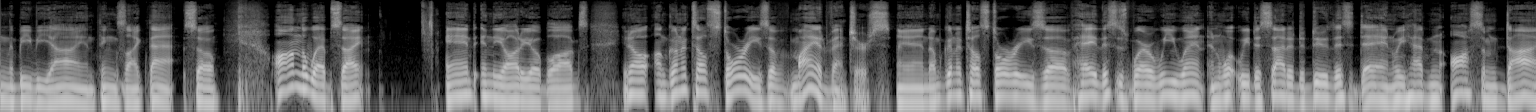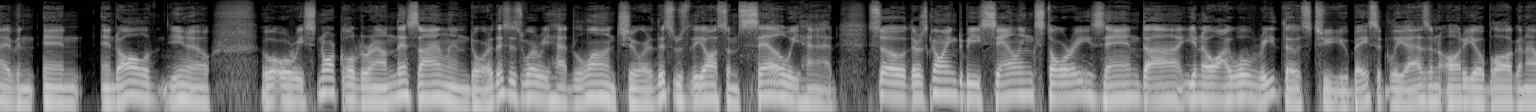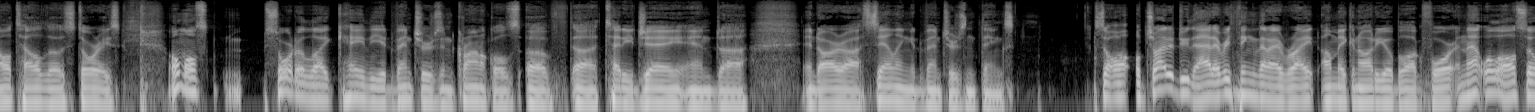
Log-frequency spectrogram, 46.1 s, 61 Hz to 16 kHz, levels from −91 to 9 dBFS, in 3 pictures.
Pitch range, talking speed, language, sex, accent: 100-130 Hz, 195 wpm, English, male, American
